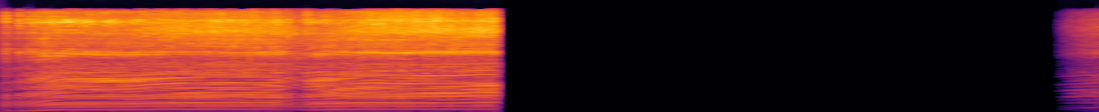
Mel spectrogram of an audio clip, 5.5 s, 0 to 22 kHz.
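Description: Wild Badger Power 4-in-1 string trimmer running at a steady, loud, close buzzing whine that cuts off abruptly, followed by silence and then a brief restart at the end.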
